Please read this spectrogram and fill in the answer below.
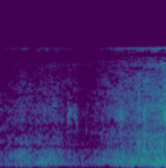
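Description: Near silence, with a few faint light clicks from plastic plates being handled during a meal, about a second in and near the end.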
